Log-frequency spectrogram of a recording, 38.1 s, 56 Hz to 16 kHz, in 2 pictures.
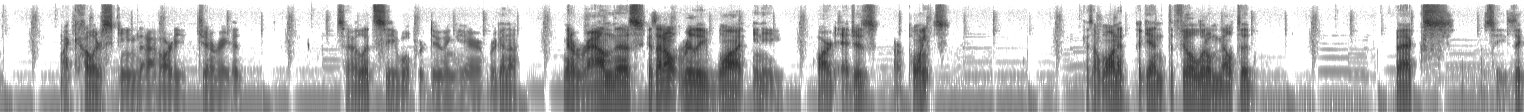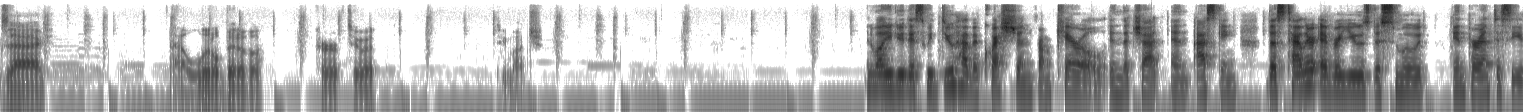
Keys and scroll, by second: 23.4 Up, 24.9 Down, 26.5 Up, 28.6 0, 32.7 z, 34.6 space, 35.2 a.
